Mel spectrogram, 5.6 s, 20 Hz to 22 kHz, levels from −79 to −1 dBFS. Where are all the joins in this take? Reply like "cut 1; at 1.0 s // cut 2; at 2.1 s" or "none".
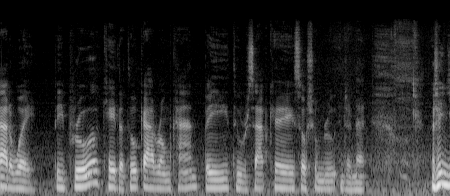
cut 1; at 4.1 s

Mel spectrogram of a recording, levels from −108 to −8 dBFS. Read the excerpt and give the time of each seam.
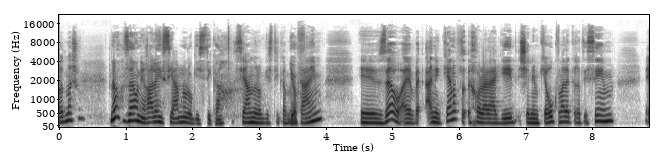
cut 1; at 7.5 s

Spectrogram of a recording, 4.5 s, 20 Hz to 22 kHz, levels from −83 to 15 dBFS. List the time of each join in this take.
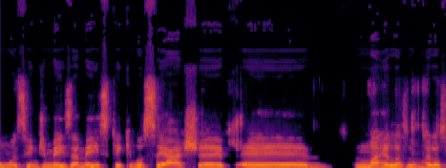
none

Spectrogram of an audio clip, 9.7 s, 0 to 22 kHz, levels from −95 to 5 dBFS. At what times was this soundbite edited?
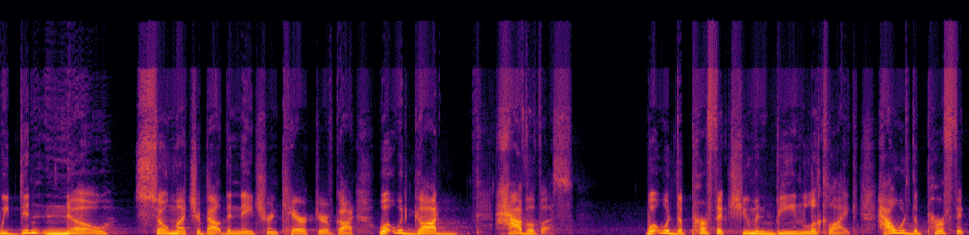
none

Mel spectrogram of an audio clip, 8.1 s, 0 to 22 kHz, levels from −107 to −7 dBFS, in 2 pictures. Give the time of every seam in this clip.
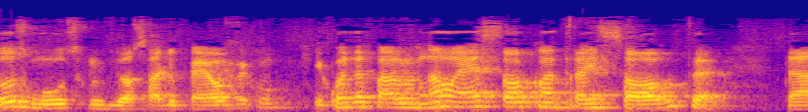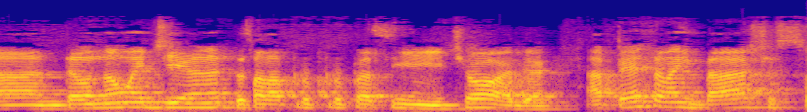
cut 1; at 1.5 s // cut 2; at 2.1 s // cut 3; at 5.3 s // cut 4; at 5.6 s // cut 5; at 6.9 s

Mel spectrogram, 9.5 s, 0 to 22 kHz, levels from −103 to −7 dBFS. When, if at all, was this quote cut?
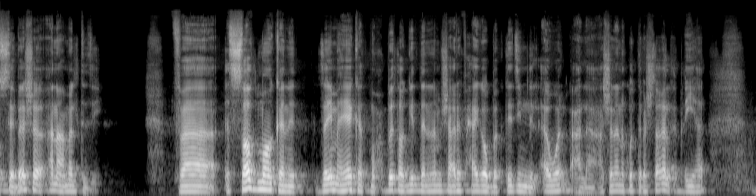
none

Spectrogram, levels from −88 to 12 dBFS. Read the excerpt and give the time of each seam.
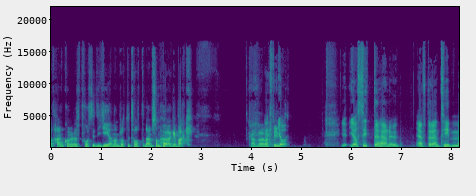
none

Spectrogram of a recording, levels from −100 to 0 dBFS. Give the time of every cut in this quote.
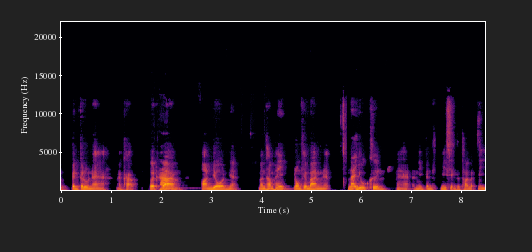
cut 1; at 5.7 s

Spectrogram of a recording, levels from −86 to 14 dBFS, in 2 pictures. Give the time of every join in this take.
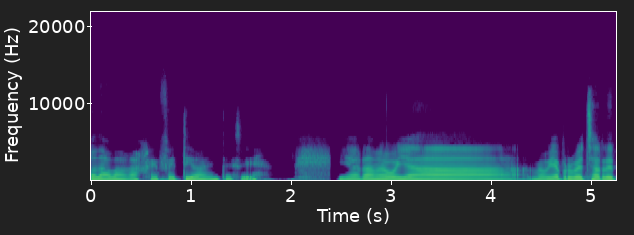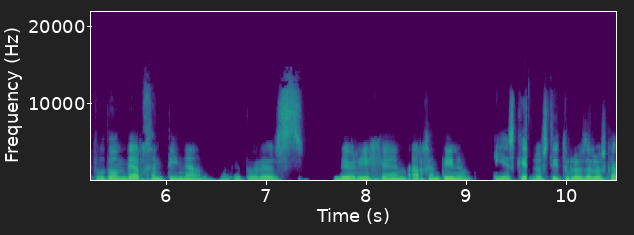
cut 1; at 2.4 s // cut 2; at 9.2 s

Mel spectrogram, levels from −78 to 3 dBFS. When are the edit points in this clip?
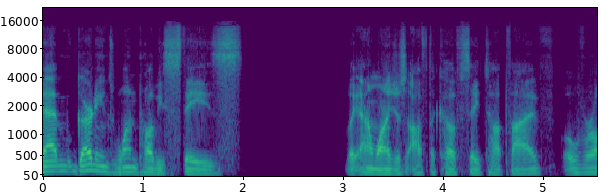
none

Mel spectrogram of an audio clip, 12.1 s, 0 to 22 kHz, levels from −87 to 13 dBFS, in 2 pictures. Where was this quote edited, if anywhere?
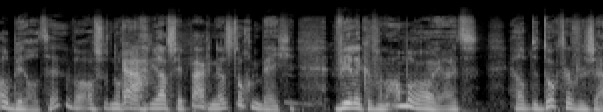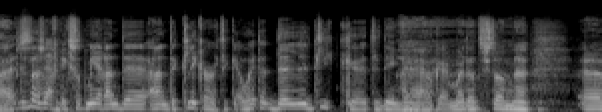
cut 1; at 1.2 s // cut 2; at 6.6 s // cut 3; at 9.1 s // cut 4; at 10.0 s

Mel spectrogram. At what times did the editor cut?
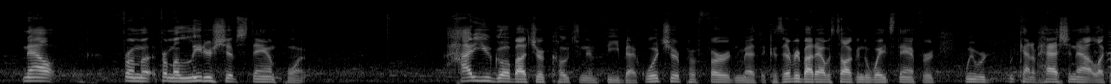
none

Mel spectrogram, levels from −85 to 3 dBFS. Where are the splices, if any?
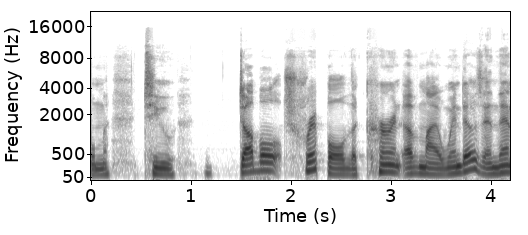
cut 1; at 1.9 s // cut 2; at 3.1 s

